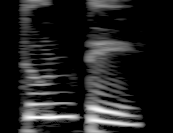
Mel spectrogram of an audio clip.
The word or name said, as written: ತುಂಟೆ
